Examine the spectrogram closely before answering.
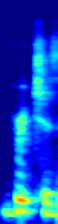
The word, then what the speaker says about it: breeches: century men always wore breeches or britches as they were pronounced that finished at the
